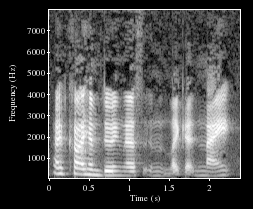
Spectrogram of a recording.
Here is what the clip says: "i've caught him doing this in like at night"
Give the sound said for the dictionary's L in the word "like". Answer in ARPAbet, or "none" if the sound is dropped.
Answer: L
